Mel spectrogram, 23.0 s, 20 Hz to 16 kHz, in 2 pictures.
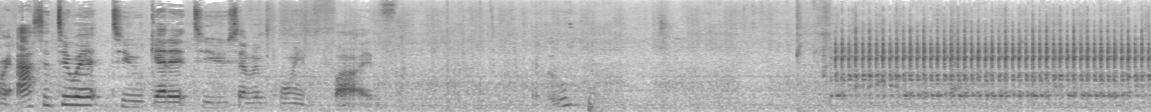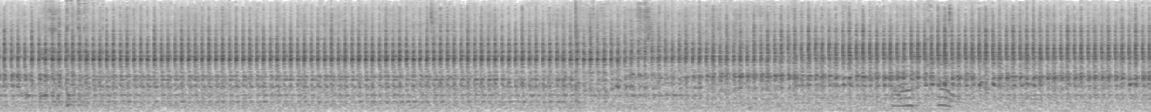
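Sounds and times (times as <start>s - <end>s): stir bar rattling in bottle: 8.3s - 23.0s.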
